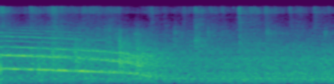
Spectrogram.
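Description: A dog howling: one long, drawn-out call that sinks in pitch and dies away about a second in.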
